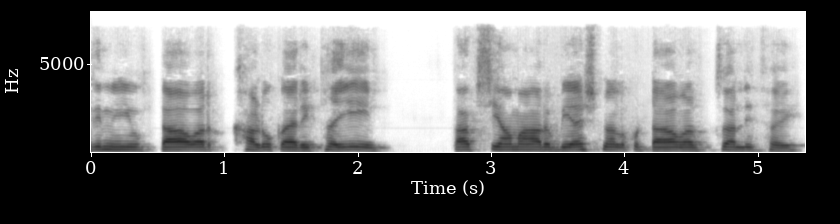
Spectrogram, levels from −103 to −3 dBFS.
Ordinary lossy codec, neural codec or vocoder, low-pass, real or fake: MP3, 64 kbps; codec, 16 kHz, 2 kbps, X-Codec, HuBERT features, trained on LibriSpeech; 7.2 kHz; fake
